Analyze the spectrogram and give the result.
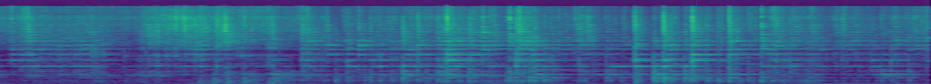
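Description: Fingernails tap and scratch the dimpled inside of a large, empty, hammered brass-colored metal bowl. They make a steady run of quick, bright metallic taps with a ringing tone and short scratching textures.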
